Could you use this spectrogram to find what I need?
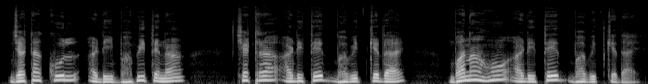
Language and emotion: Santali, neutral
